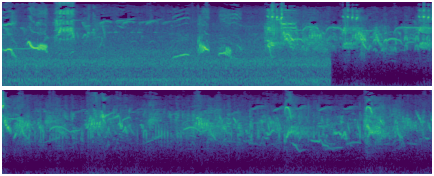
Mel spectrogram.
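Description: A male common blackbird singing loud whistled phrases over steady background noise. About four seconds in, the sound cuts abruptly to a dense chorus of many small birds chirping and twittering.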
